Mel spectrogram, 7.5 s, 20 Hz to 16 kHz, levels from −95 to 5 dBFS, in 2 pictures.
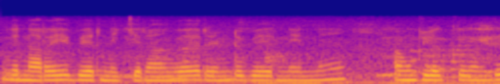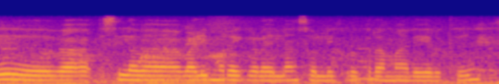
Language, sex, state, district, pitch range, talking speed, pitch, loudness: Tamil, female, Tamil Nadu, Kanyakumari, 190-200 Hz, 130 wpm, 195 Hz, -16 LUFS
